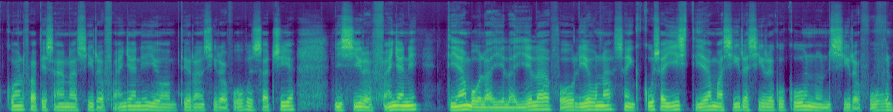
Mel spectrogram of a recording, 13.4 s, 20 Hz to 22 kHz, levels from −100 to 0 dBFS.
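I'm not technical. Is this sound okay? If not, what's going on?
Yes, this recording sounds fine; nothing here is wrong.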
